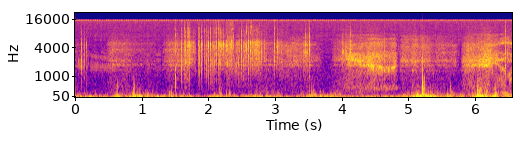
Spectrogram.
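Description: Rustling and scraping of winter jacket sleeves and gloves as fishing line is hauled hand over hand up through an ice hole, with scattered clicks over a low rumble on the microphone.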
